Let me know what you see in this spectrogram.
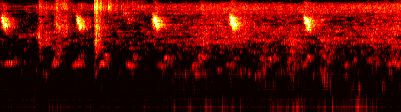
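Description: A bird repeating a single short, high chirp about once a second, with two sharp clicks about a second in.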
